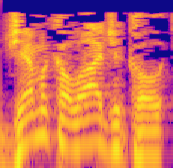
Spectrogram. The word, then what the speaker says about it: gemological: Grant Mobley is a Gemological Institute certified gemmel. I love that. Gemological Institute. I think I added the, though, Grant, I think I added an extra syllable in it. Gemological. It's gemological. Yeah.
